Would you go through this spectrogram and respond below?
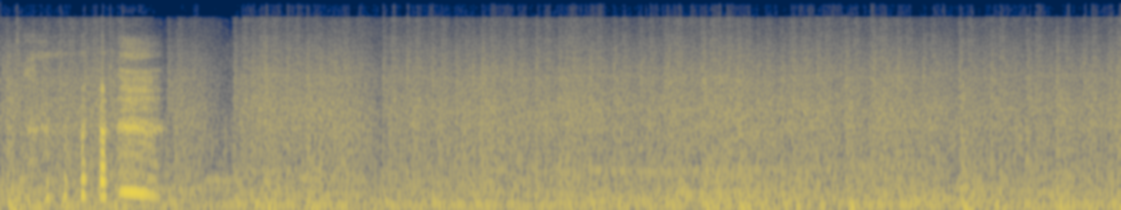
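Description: Rocks smashed apart by Graveler in Pokémon Pokopia give a quick burst of sharp cracking impacts near the start, then a soft, steady ambient bed of ocean music and game sounds for the rest.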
